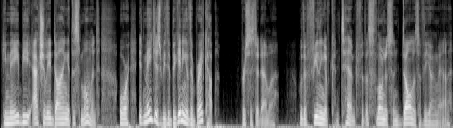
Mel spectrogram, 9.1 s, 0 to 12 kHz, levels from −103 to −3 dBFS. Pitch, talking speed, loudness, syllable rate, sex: 135 Hz, 225 wpm, -19 LUFS, 6.4 syllables/s, male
